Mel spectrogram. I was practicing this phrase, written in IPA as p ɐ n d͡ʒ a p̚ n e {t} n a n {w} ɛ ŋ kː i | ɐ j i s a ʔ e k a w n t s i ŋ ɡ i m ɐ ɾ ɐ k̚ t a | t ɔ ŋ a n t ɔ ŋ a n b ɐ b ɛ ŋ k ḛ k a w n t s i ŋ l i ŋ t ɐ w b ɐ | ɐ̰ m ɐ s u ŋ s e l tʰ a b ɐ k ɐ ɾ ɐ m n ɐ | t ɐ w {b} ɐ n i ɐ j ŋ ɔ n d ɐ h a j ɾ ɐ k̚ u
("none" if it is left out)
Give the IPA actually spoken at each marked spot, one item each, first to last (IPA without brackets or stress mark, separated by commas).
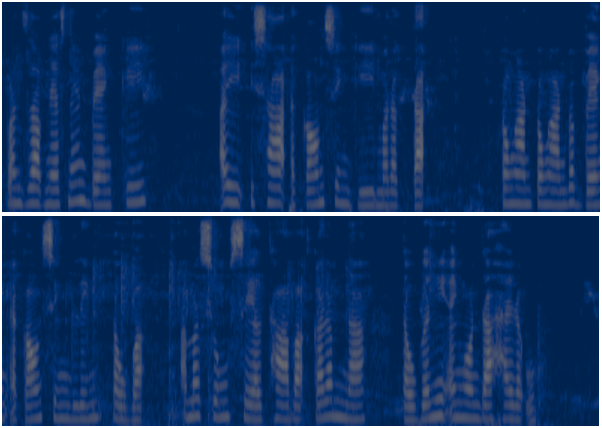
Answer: s, b, ɡ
